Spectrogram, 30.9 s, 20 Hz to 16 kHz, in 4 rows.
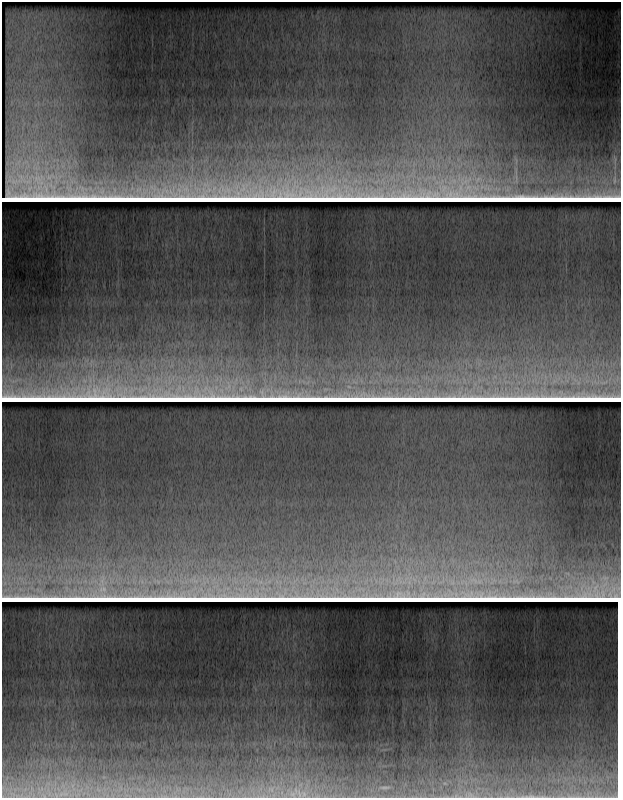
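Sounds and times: sea surf washing onto shore: 0.0s - 30.9s
wind buffeting microphone: 28.7s - 30.9s.

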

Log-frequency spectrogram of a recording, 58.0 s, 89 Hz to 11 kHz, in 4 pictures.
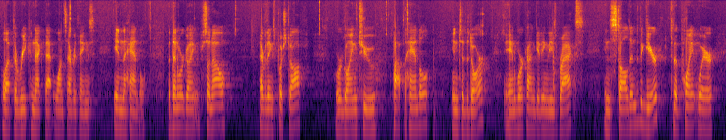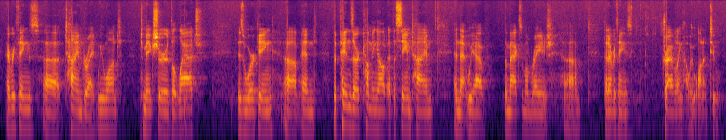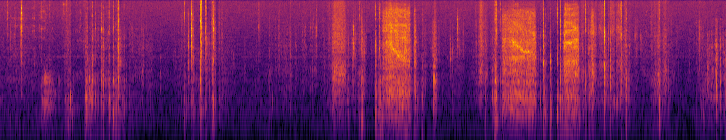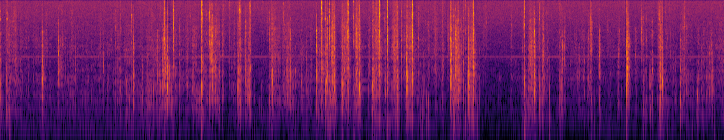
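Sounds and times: metal scraping: 35.6s - 37.5s, 38.6s - 41.4s.

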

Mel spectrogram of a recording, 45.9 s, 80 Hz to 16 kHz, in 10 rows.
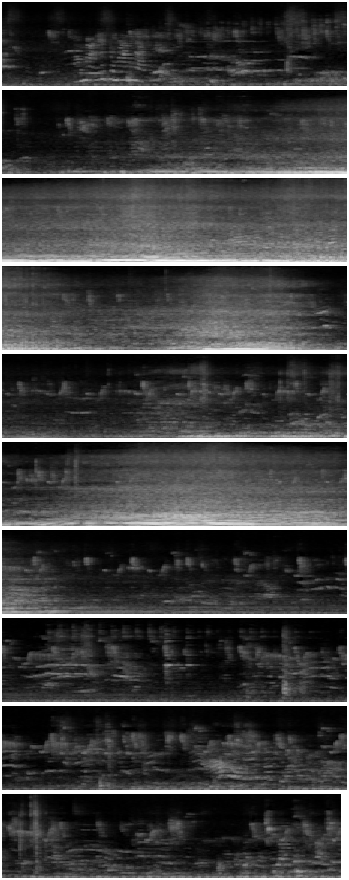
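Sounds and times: small birds chirping: 0.0s - 45.9s
motor vehicle passing: 3.6s - 33.8s.

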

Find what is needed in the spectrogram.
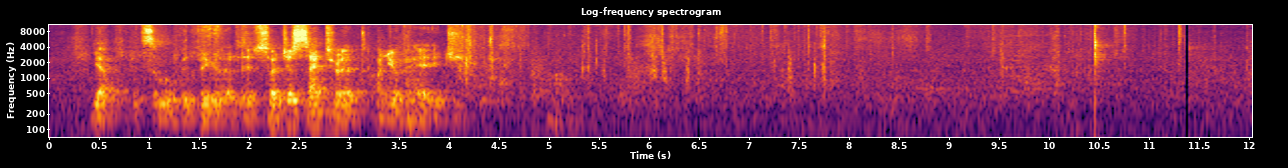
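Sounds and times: paper rustling: 4.0s - 12.0s.

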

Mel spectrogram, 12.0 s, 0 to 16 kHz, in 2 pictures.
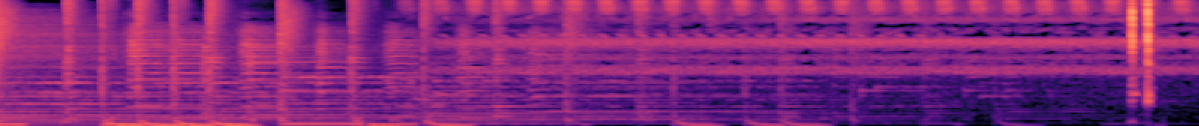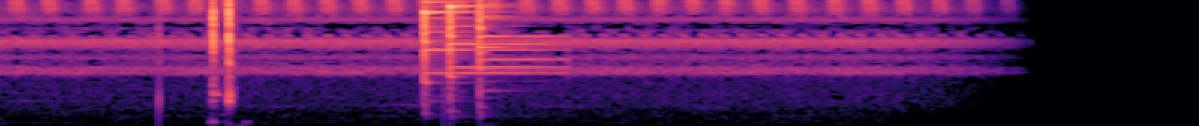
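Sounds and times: crickets chirring: 2.3s - 11.2s
mouse clicks: 5.6s - 5.9s, 7.1s - 7.3s
notification bell ding: 8.2s - 9.0s.

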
